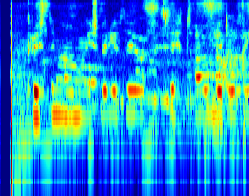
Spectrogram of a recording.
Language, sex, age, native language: Icelandic, female, 12, Icelandic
